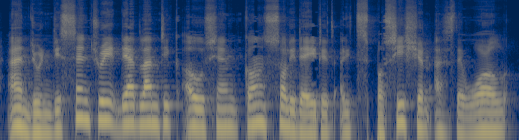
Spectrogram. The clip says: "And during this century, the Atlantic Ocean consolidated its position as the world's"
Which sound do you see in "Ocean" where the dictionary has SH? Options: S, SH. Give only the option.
S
